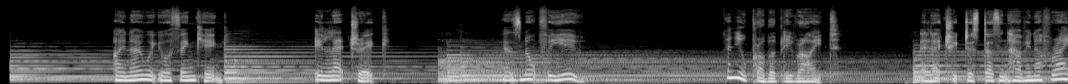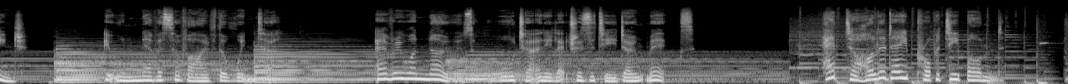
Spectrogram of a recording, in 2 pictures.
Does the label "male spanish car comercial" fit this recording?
No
